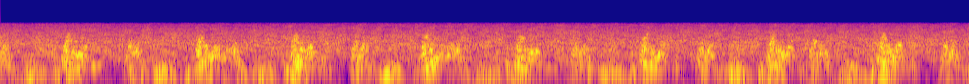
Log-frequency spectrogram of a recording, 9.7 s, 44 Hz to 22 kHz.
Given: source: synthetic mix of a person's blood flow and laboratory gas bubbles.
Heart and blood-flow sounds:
Doppler ultrasound of blood flow; precordium
3.25-3.32 s: bubbles
3.55-3.64 s: bubbles
From the record:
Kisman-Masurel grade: 121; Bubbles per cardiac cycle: 1 to 2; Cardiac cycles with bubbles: 10 to 50%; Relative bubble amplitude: barely perceptible (0.100 to 0.250); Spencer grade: 2 (many but less than half of the cardiac periods contain bubble signals, singularly or in groups); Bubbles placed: anywhere in the cardiac cycle

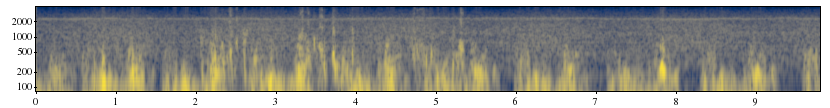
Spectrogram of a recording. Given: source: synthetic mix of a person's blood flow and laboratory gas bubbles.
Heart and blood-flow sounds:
Doppler ultrasound of blood flow; precordium
2.03-2.66 s: bubbles
3.28-3.65 s: bubbles
3.67-3.82 s: bubbles
3.85-4.00 s: bubbles
4.25-4.34 s: bubbles
4.67-4.98 s: bubbles
5.08-5.38 s: bubbles
From the record:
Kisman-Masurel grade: 222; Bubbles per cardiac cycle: several, 3 to 8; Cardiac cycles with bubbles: 10 to 50%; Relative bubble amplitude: moderate (0.250 to 0.450); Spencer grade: 2 (many but less than half of the cardiac periods contain bubble signals, singularly or in groups); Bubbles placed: only in the low amplitude regions of the cardiac cycle

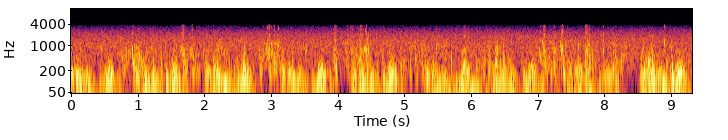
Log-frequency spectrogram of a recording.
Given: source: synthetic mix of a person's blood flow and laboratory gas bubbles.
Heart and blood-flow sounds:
Doppler ultrasound of blood flow; precordium
0.43-0.49 s: bubbles
0.72-1.40 s: bubbles
1.49-2.02 s: bubbles
2.10-2.52 s: bubbles
2.79-3.37 s: bubbles
3.50-3.56 s: bubbles
3.91-4.54 s: bubbles
4.57-4.63 s: bubbles
4.93-5.32 s: bubbles
5.59-5.74 s: bubbles
5.84-5.97 s: bubbles
6.46-6.65 s: bubbles
6.97-7.54 s: bubbles
7.68-7.86 s: bubbles
7.95-8.04 s: bubbles
8.08-8.37 s: bubbles
8.64-8.79 s: bubbles
8.88-8.94 s: bubbles
9.25-9.33 s: bubbles
From the record:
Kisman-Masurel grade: 242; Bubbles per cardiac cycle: several, 3 to 8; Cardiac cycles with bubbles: 100%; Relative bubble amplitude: moderate (0.250 to 0.450); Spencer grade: 3 (all of the cardiac periods contain showers or single bubble signals, but not dominating or overriding the cardiac motion signals); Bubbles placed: only in the low amplitude regions of the cardiac cycle

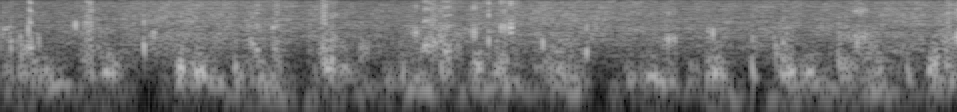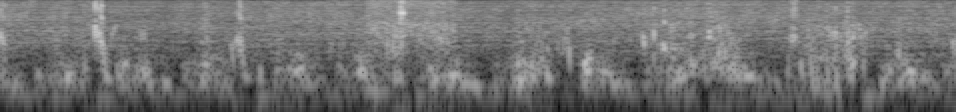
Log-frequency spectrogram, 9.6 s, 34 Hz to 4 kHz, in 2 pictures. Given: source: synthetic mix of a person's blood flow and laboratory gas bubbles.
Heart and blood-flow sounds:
Doppler ultrasound of blood flow; precordium
0.00-0.22 s: bubbles
0.35-0.63 s: bubbles
0.68-0.79 s: bubbles
0.94-1.04 s: bubbles
1.14-1.47 s: bubbles
1.53-1.85 s: bubbles
1.97-2.60 s: bubbles
2.69-2.98 s: bubbles
3.25-3.40 s: bubbles
3.51-3.60 s: bubbles
3.73-3.81 s: bubbles
3.83-3.97 s: bubbles
4.17-4.83 s: bubbles
5.17-5.37 s: bubbles
5.45-5.56 s: bubbles
5.75-6.13 s: bubbles
6.61-7.06 s: bubbles
7.30-7.66 s: bubbles
7.96-8.51 s: bubbles
8.68-9.14 s: bubbles
9.24-9.30 s: bubbles
9.51-9.57 s: bubbles
From the record:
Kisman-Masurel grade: 242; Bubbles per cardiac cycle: several, 3 to 8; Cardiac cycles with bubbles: 100%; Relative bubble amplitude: moderate (0.250 to 0.450); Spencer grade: 3 (all of the cardiac periods contain showers or single bubble signals, but not dominating or overriding the cardiac motion signals); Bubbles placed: anywhere in the cardiac cycle

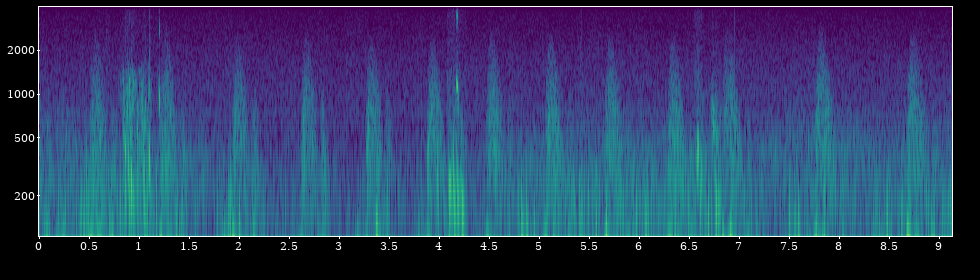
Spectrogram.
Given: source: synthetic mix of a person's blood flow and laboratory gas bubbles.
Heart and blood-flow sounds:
Doppler ultrasound of blood flow; subclavian vein
0.79-1.24 s: bubbles
3.96-4.01 s: bubbles
4.07-4.28 s: bubbles
6.54-6.64 s: bubbles
6.71-6.84 s: bubbles
From the record:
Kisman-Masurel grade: 221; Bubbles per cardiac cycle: several, 3 to 8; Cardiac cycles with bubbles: 10 to 50%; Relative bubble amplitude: barely perceptible (0.100 to 0.250); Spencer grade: 2 (many but less than half of the cardiac periods contain bubble signals, singularly or in groups); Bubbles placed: anywhere in the cardiac cycle

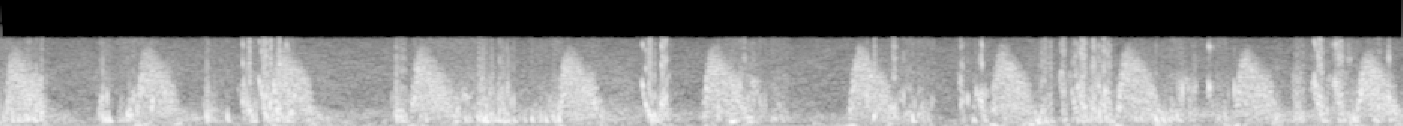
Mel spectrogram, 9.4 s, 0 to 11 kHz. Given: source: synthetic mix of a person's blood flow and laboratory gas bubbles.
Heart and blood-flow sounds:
Doppler ultrasound of blood flow; subclavian vein
0.00-0.32 s: bubbles
0.62-1.05 s: bubbles
1.33-2.01 s: bubbles
2.60-3.78 s: bubbles
3.94-4.00 s: bubbles
4.25-4.49 s: bubbles
4.76-5.27 s: bubbles
5.75-6.25 s: bubbles
6.39-6.63 s: bubbles
6.87-7.46 s: bubbles
7.54-7.99 s: bubbles
8.04-8.27 s: bubbles
8.43-8.57 s: bubbles
8.60-9.33 s: bubbles
From the record:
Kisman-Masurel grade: 343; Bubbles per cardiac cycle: rolling drumbeat, 9 or more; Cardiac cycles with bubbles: 100%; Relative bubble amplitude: loud (0.450 to 0.775); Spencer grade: 3 (all of the cardiac periods contain showers or single bubble signals, but not dominating or overriding the cardiac motion signals); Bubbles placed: anywhere in the cardiac cycle

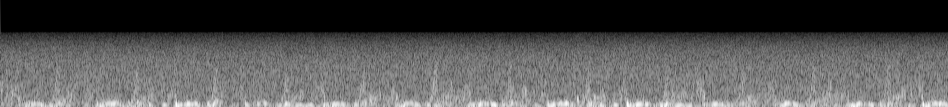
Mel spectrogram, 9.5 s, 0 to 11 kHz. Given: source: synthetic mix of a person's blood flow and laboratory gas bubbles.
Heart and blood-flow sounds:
Doppler ultrasound of blood flow; precordium
5.73-6.05 s: bubbles
From the record:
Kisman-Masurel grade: 113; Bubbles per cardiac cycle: 1 to 2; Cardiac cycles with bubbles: 1 to 10%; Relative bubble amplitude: loud (0.450 to 0.775); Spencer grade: 1 (occasional bubble signal discernible with the cardiac motion signal, with majority of cardiac periods free of bubbles); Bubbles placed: anywhere in the cardiac cycle

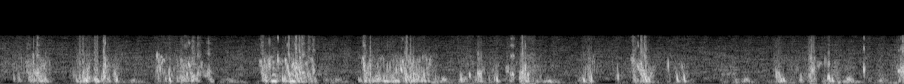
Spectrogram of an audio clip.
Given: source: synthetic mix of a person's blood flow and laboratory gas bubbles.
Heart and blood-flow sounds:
Doppler ultrasound of blood flow; precordium
0.11-0.52 s: bubbles
0.70-1.23 s: bubbles
1.54-2.15 s: bubbles
2.58-3.19 s: bubbles
3.56-4.40 s: bubbles
4.57-5.02 s: bubbles
5.04-5.43 s: bubbles
5.80-5.96 s: bubbles
6.15-6.22 s: bubbles
6.29-6.57 s: bubbles
6.65-6.90 s: bubbles
7.72-7.89 s: bubbles
7.93-8.40 s: bubbles
8.60-8.68 s: bubbles
8.94-9.05 s: bubbles
From the record:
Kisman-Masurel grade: 343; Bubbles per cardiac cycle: rolling drumbeat, 9 or more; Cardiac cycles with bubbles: 100%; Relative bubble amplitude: loud (0.450 to 0.775); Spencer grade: 3 (all of the cardiac periods contain showers or single bubble signals, but not dominating or overriding the cardiac motion signals); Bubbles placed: only in the low amplitude regions of the cardiac cycle

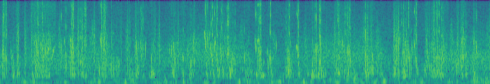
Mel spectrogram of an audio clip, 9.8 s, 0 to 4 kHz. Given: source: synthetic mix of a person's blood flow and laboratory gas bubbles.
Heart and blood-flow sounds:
Doppler ultrasound of blood flow; subclavian vein
0.01-0.17 s: bubbles
0.20-0.44 s: bubbles
0.62-1.14 s: bubbles
1.19-1.83 s: bubbles
1.96-2.43 s: bubbles
2.58-2.96 s: bubbles
2.98-3.12 s: bubbles
3.36-3.57 s: bubbles
3.61-4.00 s: bubbles
4.07-4.75 s: bubbles
4.86-5.60 s: bubbles
5.67-6.06 s: bubbles
6.11-6.63 s: bubbles
6.70-7.14 s: bubbles
7.28-7.69 s: bubbles
7.83-8.40 s: bubbles
8.46-8.98 s: bubbles
9.10-9.38 s: bubbles
9.45-9.58 s: bubbles
From the record:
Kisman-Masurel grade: 342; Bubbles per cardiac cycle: rolling drumbeat, 9 or more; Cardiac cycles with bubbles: 100%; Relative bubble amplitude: moderate (0.250 to 0.450); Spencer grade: 3 (all of the cardiac periods contain showers or single bubble signals, but not dominating or overriding the cardiac motion signals); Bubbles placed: anywhere in the cardiac cycle

